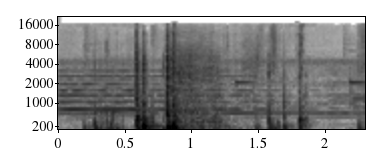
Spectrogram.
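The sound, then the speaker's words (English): A couple of dull, solid thunks as a tape recorder is set down on a kitchen table, followed by a few lighter knocks and taps, with a faint steady hum underneath. “Is there someplace I can set this down? Sure. Come on in the kitchen.”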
